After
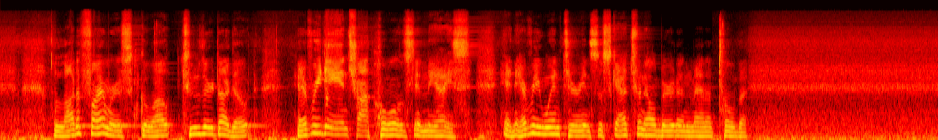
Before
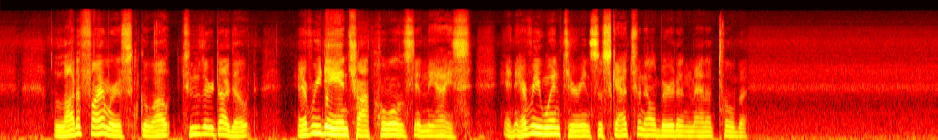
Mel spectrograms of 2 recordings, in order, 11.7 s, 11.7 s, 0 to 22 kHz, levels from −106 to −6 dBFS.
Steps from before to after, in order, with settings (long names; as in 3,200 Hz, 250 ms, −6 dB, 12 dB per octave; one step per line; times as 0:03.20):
0:03.84–0:04.60: tilt shelving filter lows −8 dB, about 880 Hz
0:08.13–0:08.89: low-pass filter 3,200 Hz → 1,900 Hz 6 dB per octave
hum removal 425.8 Hz, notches 31
downward compressor 6 to 1, threshold −37 dBFS, peak gain reduction 19.5 dB
convolution reverb RT60 0.50 s, pre-delay 5 ms, DRR 15 dB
